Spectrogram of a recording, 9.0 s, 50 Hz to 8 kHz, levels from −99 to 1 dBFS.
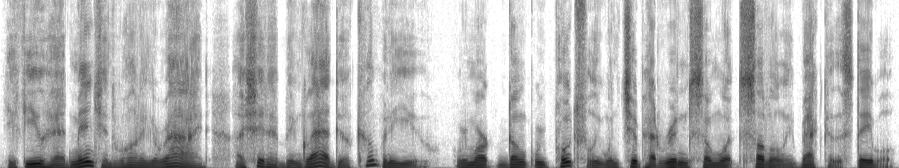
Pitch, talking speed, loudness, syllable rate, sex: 110 Hz, 185 wpm, -17 LUFS, 5.4 syllables/s, male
